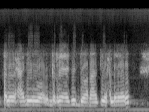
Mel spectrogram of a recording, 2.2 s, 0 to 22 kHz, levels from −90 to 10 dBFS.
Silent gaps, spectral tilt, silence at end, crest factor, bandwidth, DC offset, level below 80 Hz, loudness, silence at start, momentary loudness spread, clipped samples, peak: none; -6 dB/octave; 0 s; 10 dB; 16 kHz; under 0.1%; -50 dBFS; -14 LUFS; 0 s; 2 LU; under 0.1%; -4 dBFS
